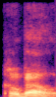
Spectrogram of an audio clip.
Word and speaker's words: Cobel: Miss coobo Miss coobel coobel is how you say coel not coobo um I guess as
